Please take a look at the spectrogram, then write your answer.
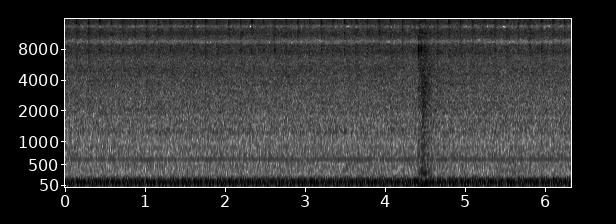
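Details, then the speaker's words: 1994 Camaro Z28 V8 after alternator and serpentine belt replacement: steady, even idle with a smooth low rumble; the belt squeak is gone, only a slight exhaust tick remains. Normal idle. "That thing, you don't hear that belt squeaking no more. You still hear the exhaust a little tick, but other than that, that thing, woo! That thing smooth again, baby."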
